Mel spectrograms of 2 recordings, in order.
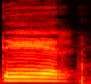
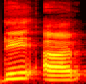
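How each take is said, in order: First: The words are run together as one. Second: Two separate words are said in full.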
